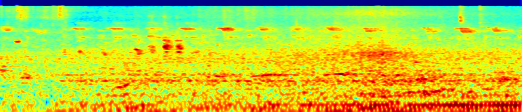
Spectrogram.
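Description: A small bird chirping over and over, about twice a second, high and short, over a low steady hum.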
